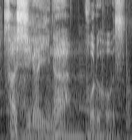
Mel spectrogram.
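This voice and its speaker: A man's voice: rumbling low, a little slow, sharp tone, faint music behind, heavily acted. A man playing a cruel, cold assassin in a Japanese audio drama, speaking with gloating menace.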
